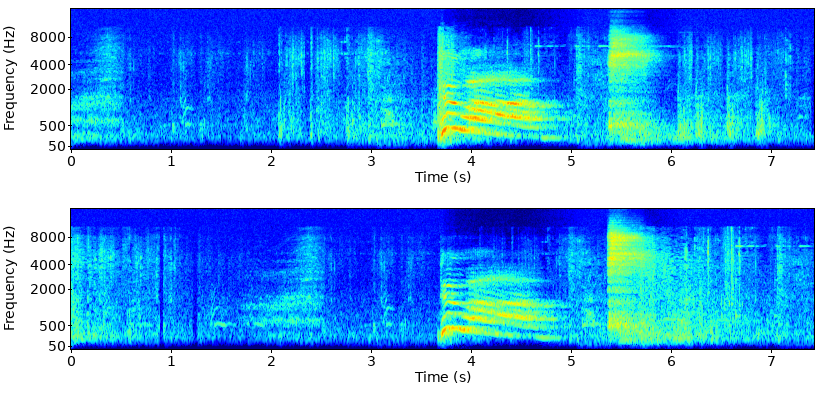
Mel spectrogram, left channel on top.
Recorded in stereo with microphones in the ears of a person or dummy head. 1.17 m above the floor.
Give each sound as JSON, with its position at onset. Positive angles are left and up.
{"t": 3.7, "sound": "a shout", "side_deg": 30, "distance_m": 2.0}
{"t": 5.4, "sound": "breathing", "side_deg": -60, "distance_m": 4.0}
